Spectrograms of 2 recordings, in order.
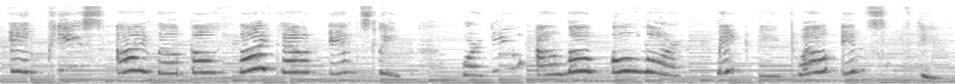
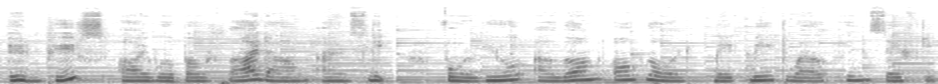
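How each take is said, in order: First: It is said in a high squeaky voice. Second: It is said in a deep monster voice.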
